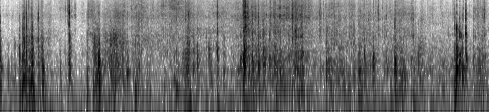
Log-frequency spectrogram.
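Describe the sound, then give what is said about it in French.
Crinkling paper rustle of a folded French IGN topographic hiking map being opened out, a run of sharp, crisp crackles and soft flaps in quick irregular bursts at moderate loudness. “Je déplie la carte IGN.”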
